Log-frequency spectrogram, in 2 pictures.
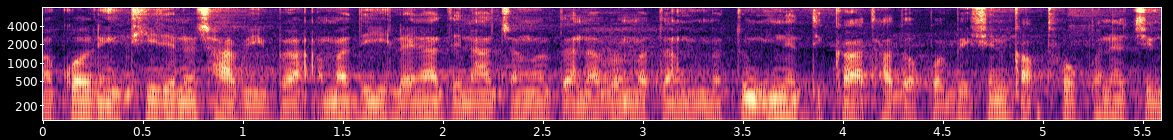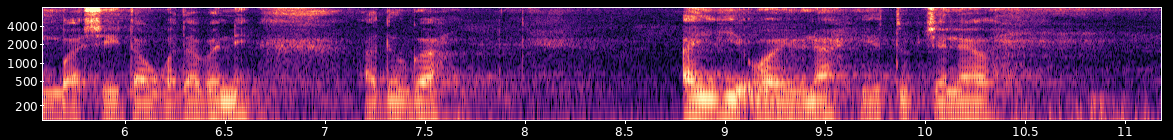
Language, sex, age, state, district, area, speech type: Manipuri, male, 30-45, Manipur, Imphal West, urban, spontaneous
